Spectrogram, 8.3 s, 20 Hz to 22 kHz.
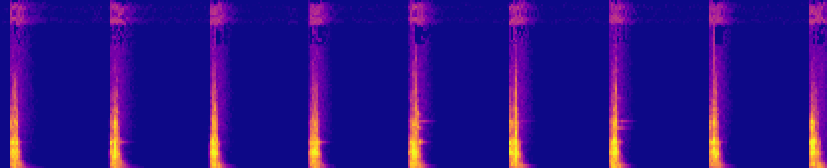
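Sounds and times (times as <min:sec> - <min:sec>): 
clock: 0:03.1 - 0:03.3, 0:04.1 - 0:04.3, 0:06.1 - 0:06.3, 0:08.1 - 0:08.2.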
